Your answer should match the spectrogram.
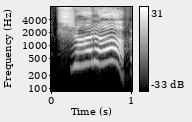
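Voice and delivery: high, loud, dismissive shout; a retold locker-room yell; shouted retort. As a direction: fire it back at him. Snaps at teammate, throws towel.

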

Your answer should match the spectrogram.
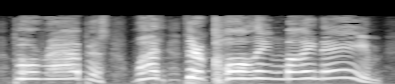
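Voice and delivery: high, loud startled realization; surprised Barabbas. Pretend. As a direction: hear your own name shouted. Barabbas hears his name.

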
